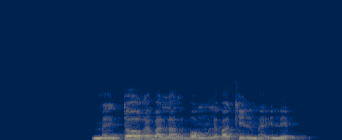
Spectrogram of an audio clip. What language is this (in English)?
Basaa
